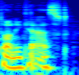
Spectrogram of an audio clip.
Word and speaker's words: Hoonicast: pronounced Honeycast.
